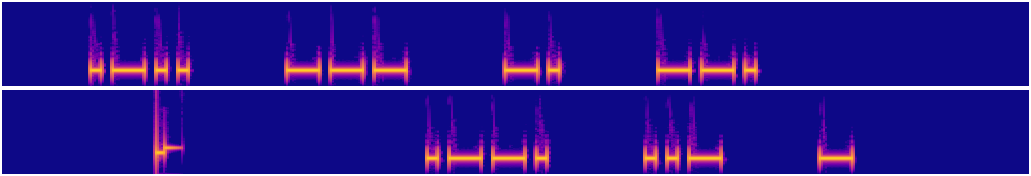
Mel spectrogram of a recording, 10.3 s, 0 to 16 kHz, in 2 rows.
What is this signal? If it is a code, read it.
Morse code, heard as a keyed tone, about 22 wpm, spaced as for 12 wpm, 700 Hz. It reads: LONG PUT
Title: 3x Character Spacing - Top 300 Words - 22wpm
